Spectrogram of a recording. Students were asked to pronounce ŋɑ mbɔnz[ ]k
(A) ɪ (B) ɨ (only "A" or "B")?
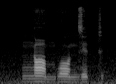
A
